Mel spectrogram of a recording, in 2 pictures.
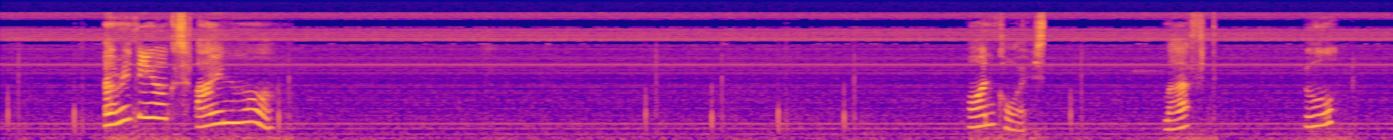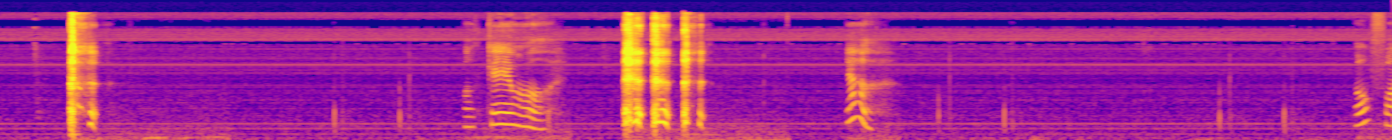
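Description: A young woman talks with animation close to a microphone, in short bursts with pauses.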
